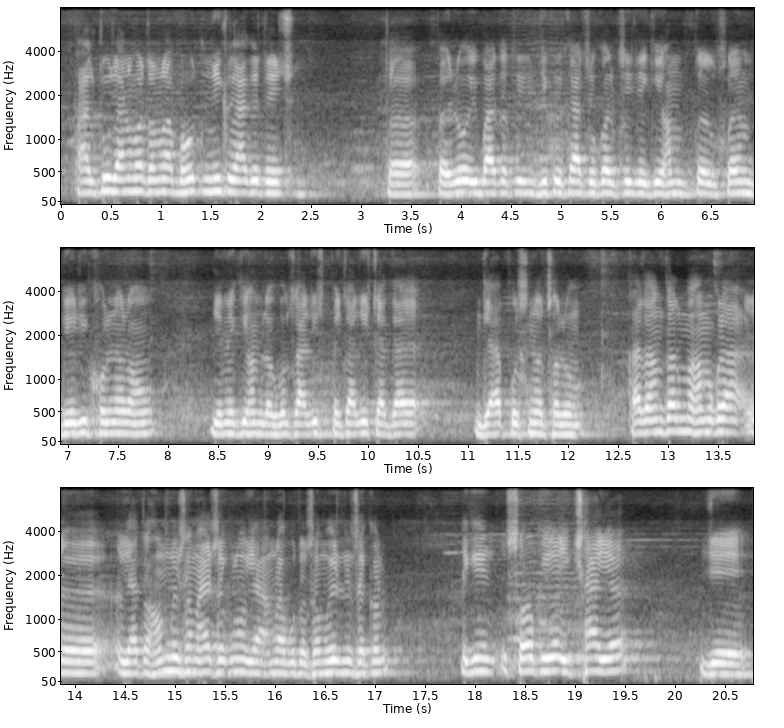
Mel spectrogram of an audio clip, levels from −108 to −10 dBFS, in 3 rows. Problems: constant background noise, background conversations at intervals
